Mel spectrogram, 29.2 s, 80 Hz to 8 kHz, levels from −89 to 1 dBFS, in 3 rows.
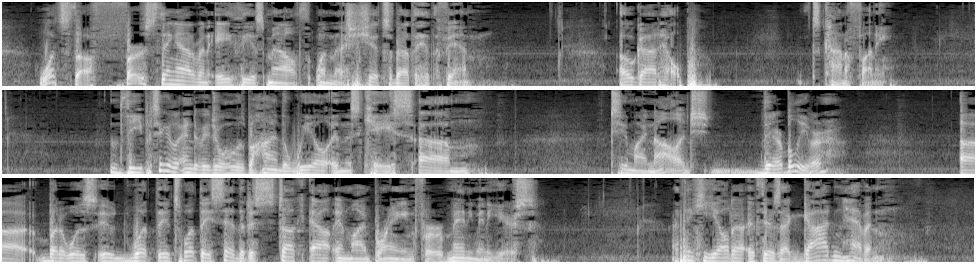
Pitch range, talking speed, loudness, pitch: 95-125 Hz, 150 wpm, -12 LUFS, 110 Hz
